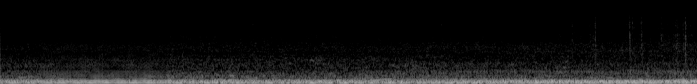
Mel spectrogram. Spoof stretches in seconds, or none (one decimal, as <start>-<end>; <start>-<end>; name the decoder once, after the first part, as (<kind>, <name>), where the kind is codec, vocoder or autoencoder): 0.4-1.7 (vocoder, Vocos)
